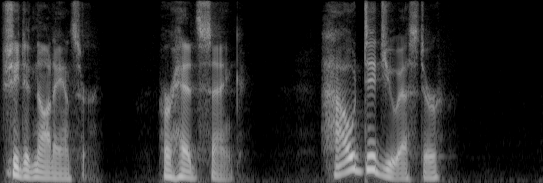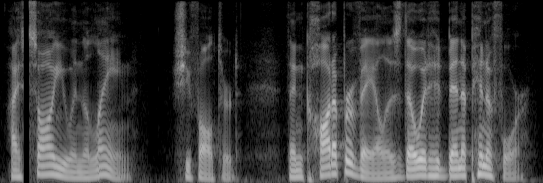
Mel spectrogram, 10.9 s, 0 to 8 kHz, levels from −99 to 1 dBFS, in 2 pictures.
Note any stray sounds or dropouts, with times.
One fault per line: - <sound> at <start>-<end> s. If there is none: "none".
- dropout at 5.7-5.7 s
